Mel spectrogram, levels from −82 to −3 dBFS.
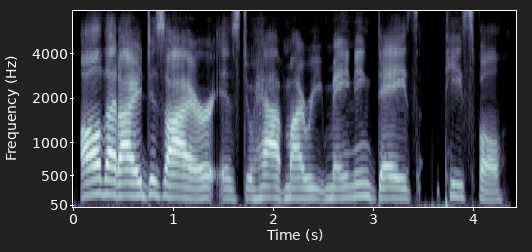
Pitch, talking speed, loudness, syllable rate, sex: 165 Hz, 150 wpm, -18 LUFS, 4.4 syllables/s, female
